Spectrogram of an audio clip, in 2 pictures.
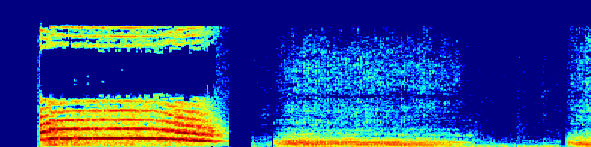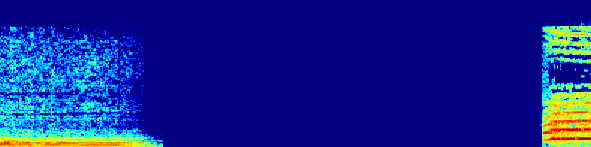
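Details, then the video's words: Elephant sounds: a loud harmonic trumpet blast, then two deep, grating rumbles, a long silence, and a second trumpet beginning at the very end. "Elephant sound"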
